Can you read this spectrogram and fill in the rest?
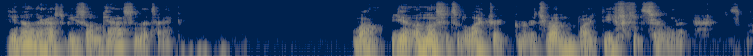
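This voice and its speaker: Gravelly, husky male math lecturer. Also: mid-range voice, a little mellow. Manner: dry self-aware humor, frequent restarts. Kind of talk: recorded lecture over slides.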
